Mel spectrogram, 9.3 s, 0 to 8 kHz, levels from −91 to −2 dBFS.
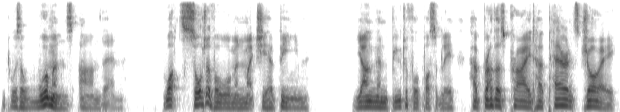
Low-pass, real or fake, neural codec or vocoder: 7.2 kHz; fake; codec, 16 kHz, 16 kbps, FunCodec, trained on Chinese and English, 50 frames a second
